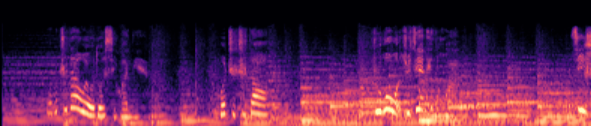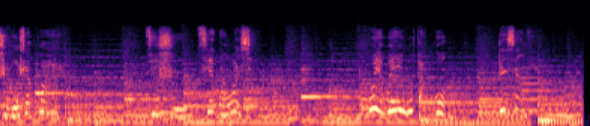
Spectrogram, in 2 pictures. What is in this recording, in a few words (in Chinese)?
念白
